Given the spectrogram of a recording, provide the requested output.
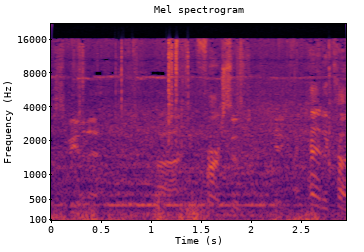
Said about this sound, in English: Uh, finally took the plunge into the cold shower this morning. So like four days in right now. So now in a place where I can have the water on my back uh, completely for about ten seconds here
